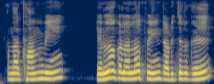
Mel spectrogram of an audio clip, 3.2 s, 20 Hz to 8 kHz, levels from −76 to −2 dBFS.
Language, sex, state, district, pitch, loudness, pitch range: Tamil, male, Tamil Nadu, Nilgiris, 220 Hz, -11 LUFS, 205-240 Hz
